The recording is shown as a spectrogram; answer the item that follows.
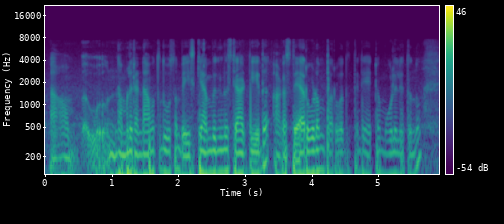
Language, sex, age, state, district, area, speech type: Malayalam, male, 30-45, Kerala, Idukki, rural, spontaneous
